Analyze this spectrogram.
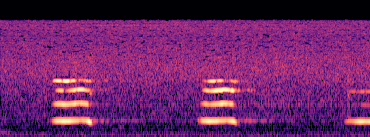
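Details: Great Horned Owl in a quieter, more pensive mood, a species of Northern California forests: single hollow, mellow hoots with a slight downward slur at the end, spaced about every one and a half seconds against quiet hiss.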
